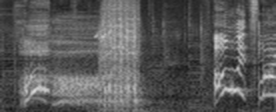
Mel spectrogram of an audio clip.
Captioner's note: girls gasp; drill spinning smoothly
